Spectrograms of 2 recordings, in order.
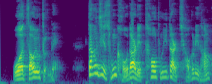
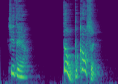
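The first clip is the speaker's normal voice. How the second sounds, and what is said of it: Quiet, hushed voice. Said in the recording (Chinese): “小声的说道”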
